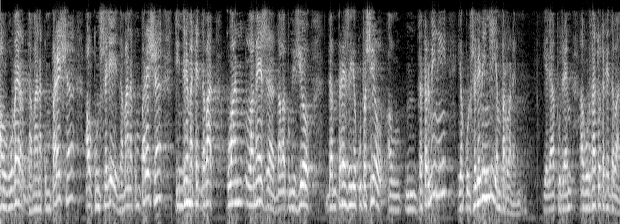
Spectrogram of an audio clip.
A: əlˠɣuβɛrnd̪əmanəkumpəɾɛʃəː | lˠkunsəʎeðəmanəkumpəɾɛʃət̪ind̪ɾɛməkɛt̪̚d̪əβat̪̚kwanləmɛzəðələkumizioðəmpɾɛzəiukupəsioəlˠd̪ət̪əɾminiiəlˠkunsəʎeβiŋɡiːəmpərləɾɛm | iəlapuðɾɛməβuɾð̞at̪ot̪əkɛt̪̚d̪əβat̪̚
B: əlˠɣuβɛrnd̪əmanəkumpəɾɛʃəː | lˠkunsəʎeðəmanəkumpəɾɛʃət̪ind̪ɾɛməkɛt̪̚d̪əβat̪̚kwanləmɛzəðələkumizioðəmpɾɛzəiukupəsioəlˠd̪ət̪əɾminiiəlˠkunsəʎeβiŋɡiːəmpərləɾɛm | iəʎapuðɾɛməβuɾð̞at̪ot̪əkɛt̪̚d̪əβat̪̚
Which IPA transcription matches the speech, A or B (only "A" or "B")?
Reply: B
